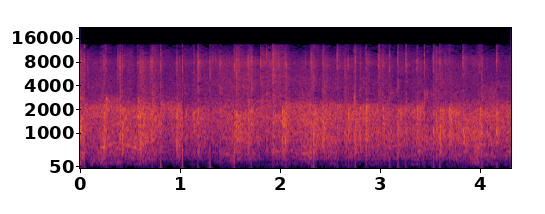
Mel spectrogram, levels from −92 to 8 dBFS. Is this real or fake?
real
